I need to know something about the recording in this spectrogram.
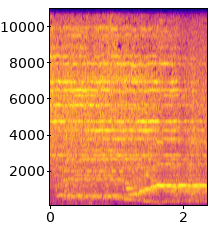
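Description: Orchestral music: a sustained high melodic line that slides up in pitch about one and a half seconds in and holds the higher note.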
